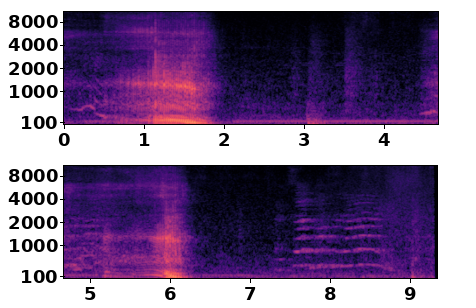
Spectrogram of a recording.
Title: Daddy snoring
